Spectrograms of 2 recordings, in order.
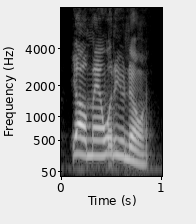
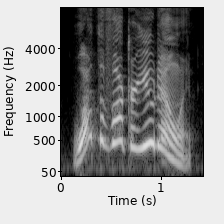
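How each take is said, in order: First: Higher-pitched but casual call-out; toned-down challenge. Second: High-pitched, incredulous outburst; inner outrage. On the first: What she really said to the comic, milder challenge. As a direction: question him lightly, without the outburst. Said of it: "'cause I just went". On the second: Retelling her reaction to the tactless comic, high-pitched outrage. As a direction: let the disbelief leap right up in pitch. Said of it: "like, in my brain". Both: Retold or imitated.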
